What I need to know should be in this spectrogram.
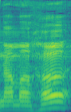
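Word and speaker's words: Namaḥ: There is a way to pronounce this. Namah, it becomes Namah. The tongue gets stuck there, but the air still comes out.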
